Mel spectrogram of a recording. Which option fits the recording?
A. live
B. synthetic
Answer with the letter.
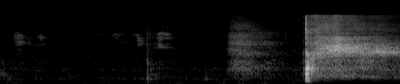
B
